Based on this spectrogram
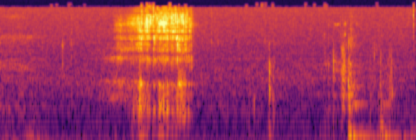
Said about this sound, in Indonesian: gila nih napas gue kedengeran mulu ya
